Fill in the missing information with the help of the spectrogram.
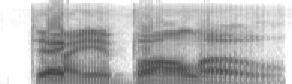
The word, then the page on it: diabolo: American English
